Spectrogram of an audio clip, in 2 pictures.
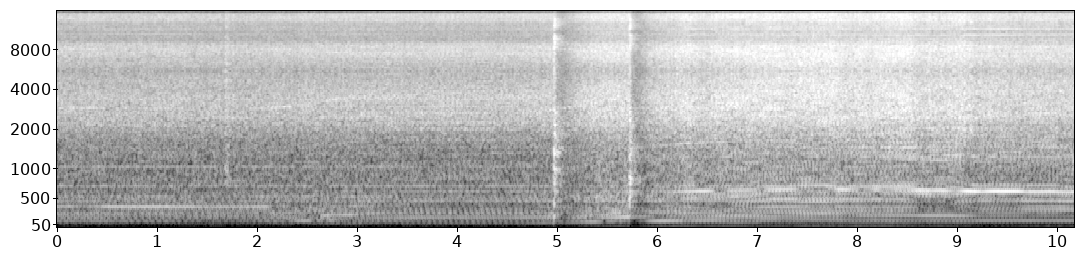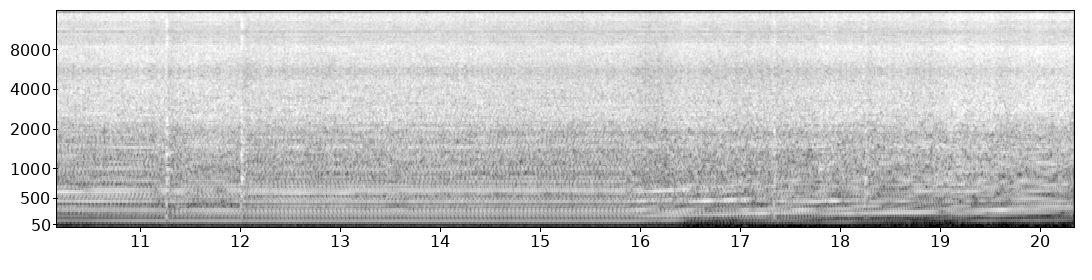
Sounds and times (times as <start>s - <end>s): Vehicle: 0.0s - 20.3s
Accelerating, revving, vroom: 4.8s - 20.3s.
